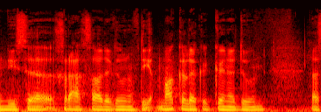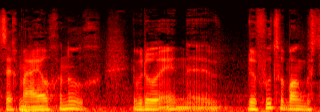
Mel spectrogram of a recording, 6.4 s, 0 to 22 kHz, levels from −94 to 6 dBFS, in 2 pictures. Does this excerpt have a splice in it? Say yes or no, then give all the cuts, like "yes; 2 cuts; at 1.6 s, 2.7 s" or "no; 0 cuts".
yes; 2 cuts; at 1.1 s, 1.5 s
